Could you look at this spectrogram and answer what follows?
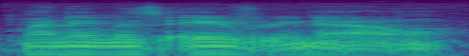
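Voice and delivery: soft, easy reminder voice; gentle reminder. Pretend. Reminding a friend of a new name, gentle reminder. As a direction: remind them quietly, no edge. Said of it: "I'll just remind you".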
